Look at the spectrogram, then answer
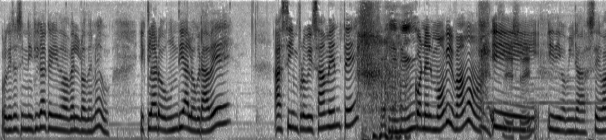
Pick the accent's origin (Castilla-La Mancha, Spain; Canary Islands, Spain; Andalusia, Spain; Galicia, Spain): Andalusia, Spain; la música clásica de mi tierra, que es el flamenco, y el blues, el soul. Escuchaba el alma que hay detrás, la capacidad de contar sus penas, como en Andalucía también tenemos.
